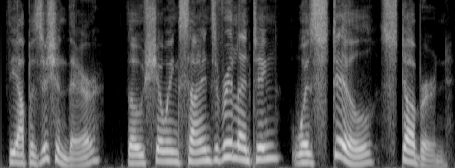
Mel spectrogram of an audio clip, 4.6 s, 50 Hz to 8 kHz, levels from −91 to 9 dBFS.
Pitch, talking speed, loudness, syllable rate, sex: 165 Hz, 145 wpm, -17 LUFS, 4.7 syllables/s, male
